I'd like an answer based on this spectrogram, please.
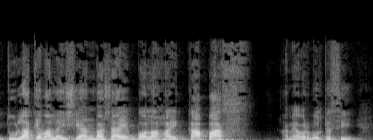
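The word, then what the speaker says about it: kapas: তুলা মানে ওই যে আমরা বালিশের ভিতরে যে তুলা দিয়ে বালিশটা বানাই আর কি, সেই তুলাকে মালয়েশিয়ান ভাষায় বলা হয় কাপাস। আমি আবার বলতেছি, কাপাস মানে হলো তুলা, কাপাস।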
